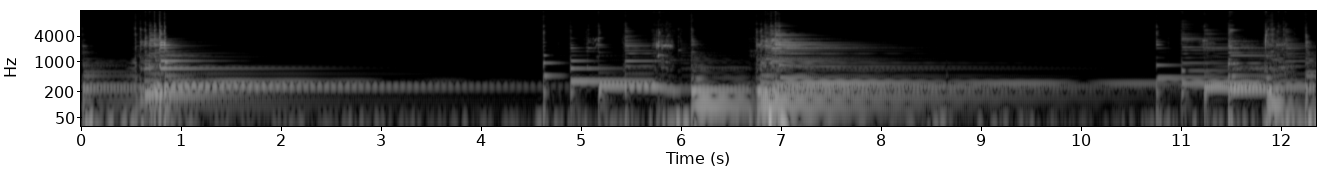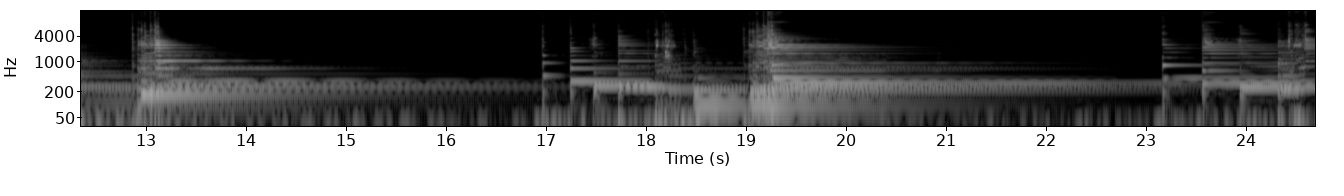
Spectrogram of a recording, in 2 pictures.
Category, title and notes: Music > Solo instrument
acoustic guitar sus chords
acosutic, chord, chords, dissonant, guitar, instrument, knock, pretty, riff, slap, solo, string, strings, twang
